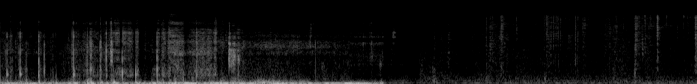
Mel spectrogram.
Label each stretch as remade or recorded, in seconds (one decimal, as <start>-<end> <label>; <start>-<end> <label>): 0.0-3.5 recorded; 3.5-4.2 remade; 4.2-7.0 recorded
